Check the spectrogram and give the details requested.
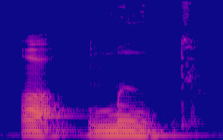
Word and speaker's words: manto: é a transcrição fonética manto Vejam Só que que aconteceu esse n aqui não tem um som próprio ele tá servindo Somente Para quê Para nasalizar o ar só para isso então embora eu tenha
